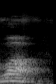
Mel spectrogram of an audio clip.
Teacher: तो ऐसा मात्र एक वर्ण है, ये है व। तो व का उच्चारण स्थान में दंत और ओष्ठ दोनों की सहायता होती है, इसलिए इसका नाम बोलेंगे दंतोष्ठ वर्ण।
